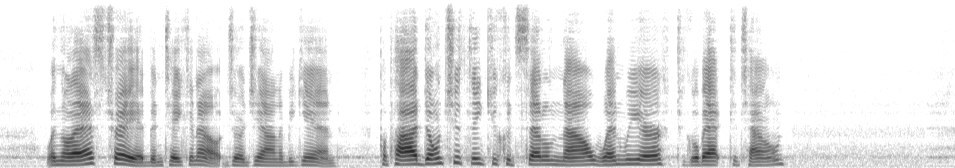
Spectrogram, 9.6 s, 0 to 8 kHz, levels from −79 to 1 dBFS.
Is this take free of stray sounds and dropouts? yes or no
yes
